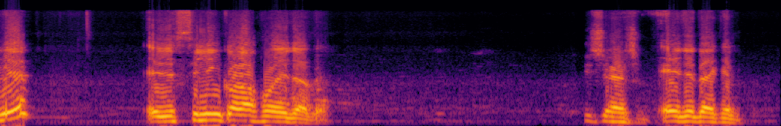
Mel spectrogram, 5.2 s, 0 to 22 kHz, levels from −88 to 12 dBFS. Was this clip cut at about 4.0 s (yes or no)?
yes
